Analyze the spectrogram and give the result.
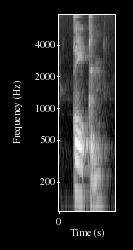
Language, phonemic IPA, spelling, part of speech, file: Dutch, /ˈkɔl.kə(n)/, kolken, verb, Nl-kolken.ogg
- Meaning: 1. to whirl, to churn 2. to rise or descend in a whirl 3. to experience strong emotions, to seethe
